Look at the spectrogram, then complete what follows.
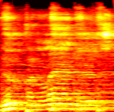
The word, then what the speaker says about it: Newfoundlander: Newfoundlander rhymes with understand.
